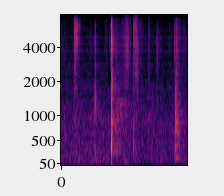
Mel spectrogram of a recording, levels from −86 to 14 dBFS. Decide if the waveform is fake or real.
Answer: fake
